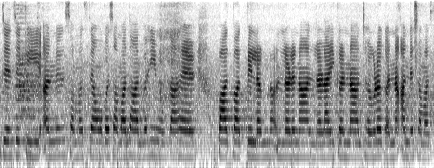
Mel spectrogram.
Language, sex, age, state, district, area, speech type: Hindi, female, 30-45, Madhya Pradesh, Hoshangabad, rural, spontaneous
